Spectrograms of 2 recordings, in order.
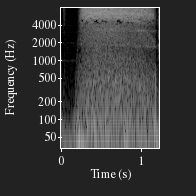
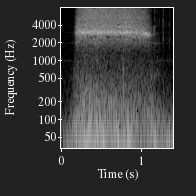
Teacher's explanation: Both sounds are created by forcing air between the front section of the tongue and the tooth ridge. The tooth ridge is that bony area behind your top front teeth.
